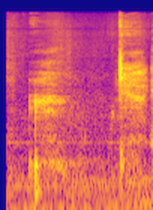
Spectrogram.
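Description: Faint breath and mouth noises of a woman, then a short, louder intake of breath about a second and a half in.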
